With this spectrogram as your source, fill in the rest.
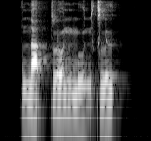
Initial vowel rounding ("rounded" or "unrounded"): unrounded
